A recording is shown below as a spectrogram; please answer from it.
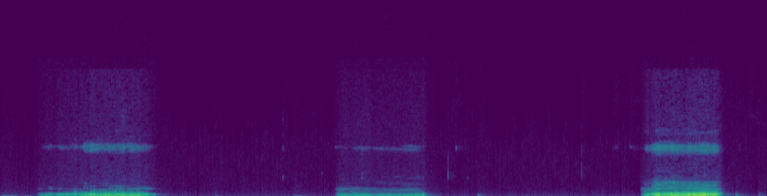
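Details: Cat snoring while asleep and dreaming indoors: three long, rough, droning breaths about two seconds each, separated by quiet pauses, with a faint high whistle in the first and last breaths.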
